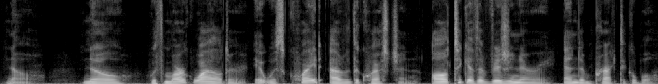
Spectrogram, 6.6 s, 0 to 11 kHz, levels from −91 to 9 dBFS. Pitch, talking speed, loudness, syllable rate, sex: 140 Hz, 135 wpm, -20 LUFS, 5.2 syllables/s, female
